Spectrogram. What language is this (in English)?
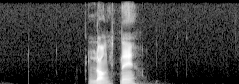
Norwegian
